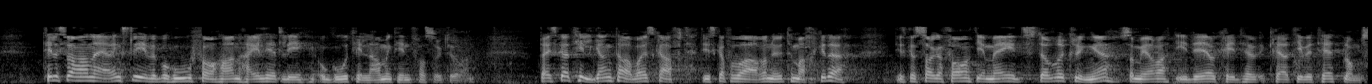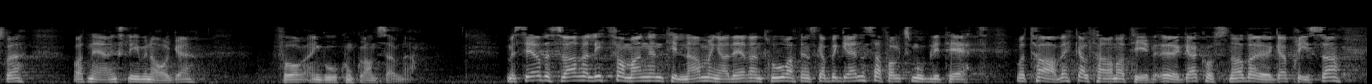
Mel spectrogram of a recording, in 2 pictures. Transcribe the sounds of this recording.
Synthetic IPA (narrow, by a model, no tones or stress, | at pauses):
t̪ʰɪlsʋɑːʁənæːʁɪŋsliːʋəbəɦuːʋfɔʁɔɦɑːɛnɦæɪlheːd̪lɪɔ̰ɡuːt̪ʰɪlnæʁmɪŋt̪ʰɪɪnfɾʁɑst̪ʁʉk̚t̪ʰʉːʁə̰n | d̪̥æɪskɑhɑːt̪ʰɪlɡɑŋt̪ʰɪlɑʁbæɪskʰɾɑft̪d̪̥ɪskɑfoːʋɑːʁənʉːt̪ʰːɪlmɑʁkəd̪ə | d̪̥ɪskɑsœʁɡɑfɔʁɑt̪̚d̪ɪæʁmæɪd̪st̪œʁəkʰlʏŋːəsɔmjøːʁɑt̪ɪ̰d̪eːɔkʰʁɛɑt̪ʰɪʋɪt̪ʰeːt̪̚blɔmst̪ʁəʔɔɑt̪næːʁɪŋsliːʋɪnɔ̰ʁɡə̰ | foːʁɛ̰ɪnɡuːkʰʊŋkʉʁɑ̰nsɛ̰ʋnə̰ | mɛseːʁd̪ɛsʋɑːʁəlɪt̪ːfɔʁmɑŋːənt̪ʰɪlnæʁmɪŋɑd̪ɛːʁɛnt̪ʰʁuːʁɑt̪̚d̪ɛnskɑlbəɡʁɛnsɑfɔlksmʊbɪlɪt̪ʰeːt̪ | mɔt̪ʰɑːʋɛkːɑlt̪ʰæʁnɑt̪ʰiːʋøːɡɑkʰɔst̪nɑd̪əøːɡɑpʰʁiːsə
